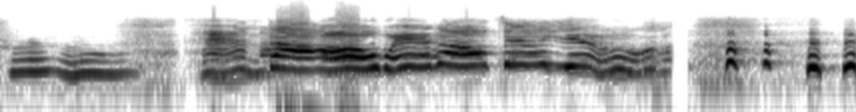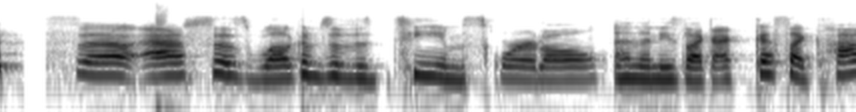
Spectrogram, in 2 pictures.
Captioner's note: laughs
